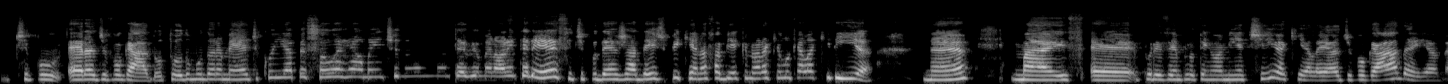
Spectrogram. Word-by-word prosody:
tipo 225 -2 -4
era 220 +1 +6
advogado 220 -5 0
ou 185 - -9
todo 220 +1 -3
mundo 240 0 -4
era 235 0 -4
médico 230 +6 -4
e 320 +1 -6
a 330 - -1
pessoa 340 +1 -4
realmente 345 +1 -6
não 380 +1 -16
não 390 0 -17
teve 395 +1 -3
o - - -16
menor 380 -1 0
interesse, 345 -7 +4
tipo 245 0 -7
de 235 +1 +2
já 235 +1 +2
desde 245 +2 -1
pequena 275 -3 -1
sabia 275 0 -2
que 285 - -10
não 270 -1 -2
era 290 - 0
aquilo 300 +1 -6
que 305 +1 -5
ela 310 0 -1
queria, 295 -4 +3 0.5
né, 215 +5 +4 0.4
mas, 210 -1 +4
eh, 195 -1 +3
por 235 -1 -3
exemplo 220 0 -2
eu - - -5
tenho 220 -2 -5
a 215 - -4
minha 215 0 -3
tia 260 +4 -2
que 230 -2 -8
ela 200 -1 -3
é 195 - +2
advogada 210 +5 0
e 185 0 -10
a 185 - -5
240 Hz, 195 wpm, -23 LUFS, 215-305 Hz, 0.5 s, era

